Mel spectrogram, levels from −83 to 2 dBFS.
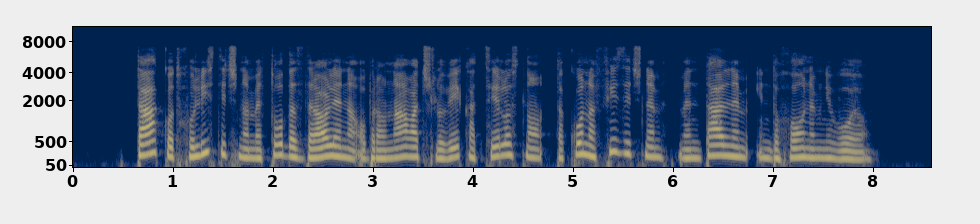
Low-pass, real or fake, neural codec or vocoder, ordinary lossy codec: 7.2 kHz; fake; codec, 16 kHz, 16 kbps, FreqCodec, smaller model; none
